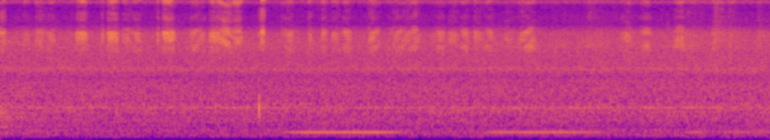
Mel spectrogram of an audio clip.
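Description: A pen scratching across paper as a matrimonial advertisement is written out, faint steady scribbling with a brief tap near the middle and a low background hum.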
